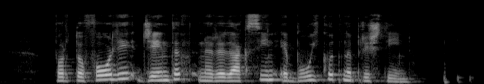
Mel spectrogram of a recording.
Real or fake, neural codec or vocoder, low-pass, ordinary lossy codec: real; none; 10.8 kHz; AAC, 64 kbps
